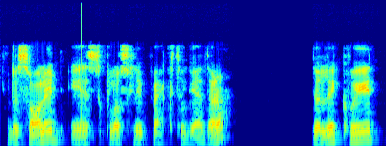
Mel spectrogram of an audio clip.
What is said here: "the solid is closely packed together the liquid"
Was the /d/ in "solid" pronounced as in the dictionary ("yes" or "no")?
yes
